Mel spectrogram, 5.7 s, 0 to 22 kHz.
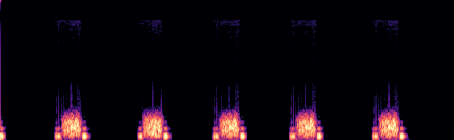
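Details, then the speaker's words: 80-year-old man with recurrent syncope, diaphragm at the second right intercostal space: systolic crescendo-decrescendo murmur with a harsh, unpleasant quality, an aortic stenosis murmur. "crescendo decrescendo again don't be alarmed if you find the shape difficult to identify when you're first starting out now what about the pitch it's kind of hard to say what the pitch is it has just a qualitatively unpleasant nature to it which is usually labeled harsh"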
